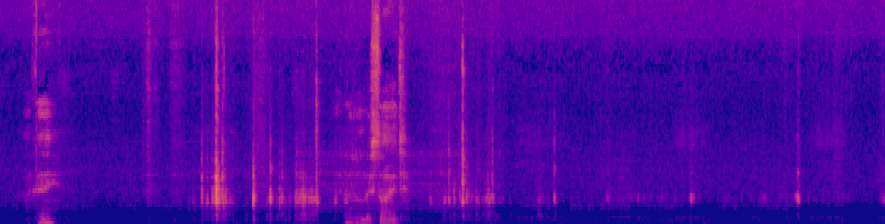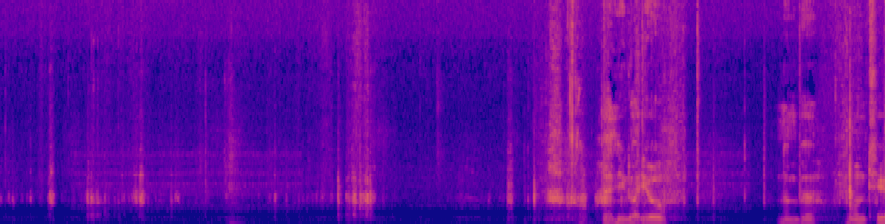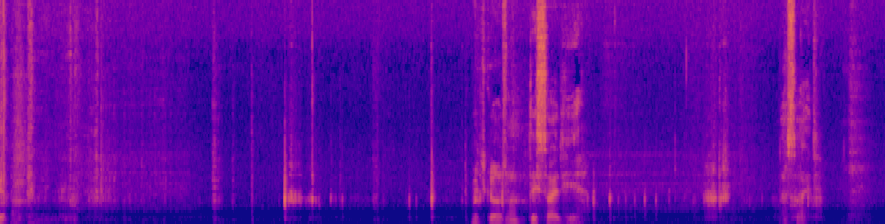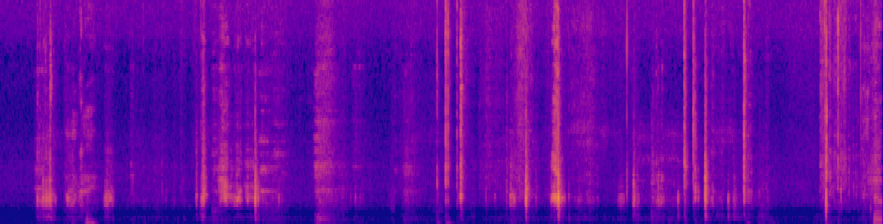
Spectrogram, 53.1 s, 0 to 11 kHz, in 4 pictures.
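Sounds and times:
plastic parts clicking and scraping: 2.9s - 5.2s, 6.4s - 8.5s, 13.2s - 19.1s, 20.6s - 24.9s, 29.8s - 33.9s, 35.3s - 38.8s, 40.4s - 44.0s, 45.8s - 51.4s, 52.1s - 53.0s
plastic tubing rubbing and clicking: 46.4s - 51.2s.

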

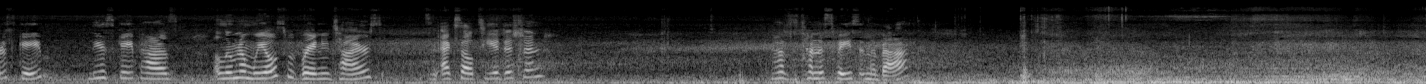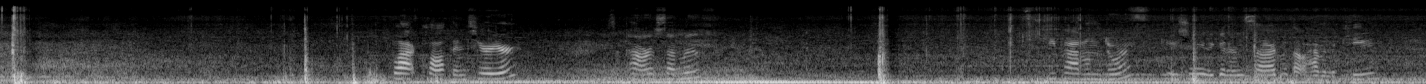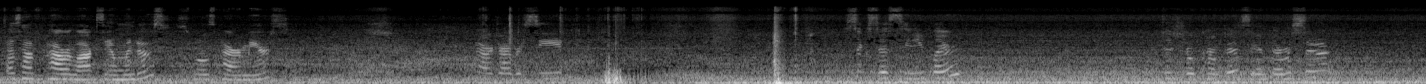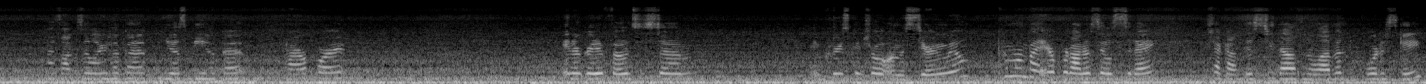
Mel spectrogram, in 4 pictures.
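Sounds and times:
steady low rumble: 0.0s - 57.0s.

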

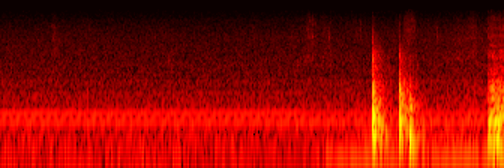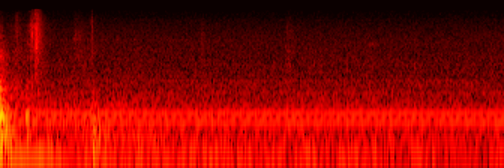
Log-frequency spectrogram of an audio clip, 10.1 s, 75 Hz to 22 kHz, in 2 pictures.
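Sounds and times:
faint steady hum: 0.0s - 10.0s
wooden frame knocking on table: 3.7s - 4.3s.

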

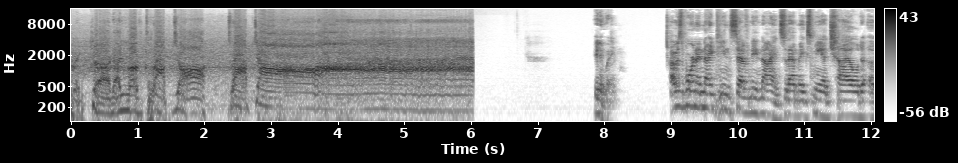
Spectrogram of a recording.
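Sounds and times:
man's distorted drawn-out shout: 0.0s - 6.1s.

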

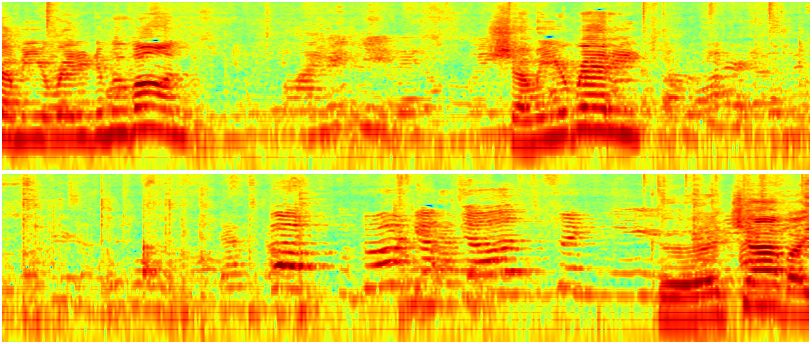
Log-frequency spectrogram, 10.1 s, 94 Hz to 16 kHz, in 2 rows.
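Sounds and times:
children chattering: 1.0s - 10.0s.

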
